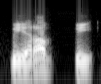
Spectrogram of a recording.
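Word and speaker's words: بِرَبِّهِمْ: ini walaupun di atas tapi di bawah tasydid maka dibacanya birobbihim Emang ada yang menuliskan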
